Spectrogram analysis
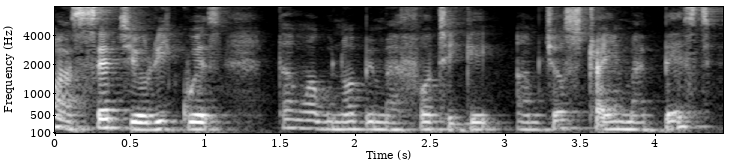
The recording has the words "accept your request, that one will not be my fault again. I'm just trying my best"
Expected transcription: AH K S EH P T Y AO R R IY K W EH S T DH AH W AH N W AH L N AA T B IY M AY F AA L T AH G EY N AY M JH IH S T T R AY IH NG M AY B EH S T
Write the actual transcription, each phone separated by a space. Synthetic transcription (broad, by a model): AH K S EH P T Y AO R R IY K W EH S T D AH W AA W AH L N AA T B IY M AY F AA T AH G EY AY M JH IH S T T R AY IH NG M AY B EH S T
